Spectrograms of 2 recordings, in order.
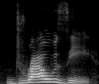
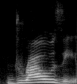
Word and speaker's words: drowsy: I hear some students say this one's hard to pronounce. Drowsy. Drowsy. This is D-R-O-W-S-Y.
